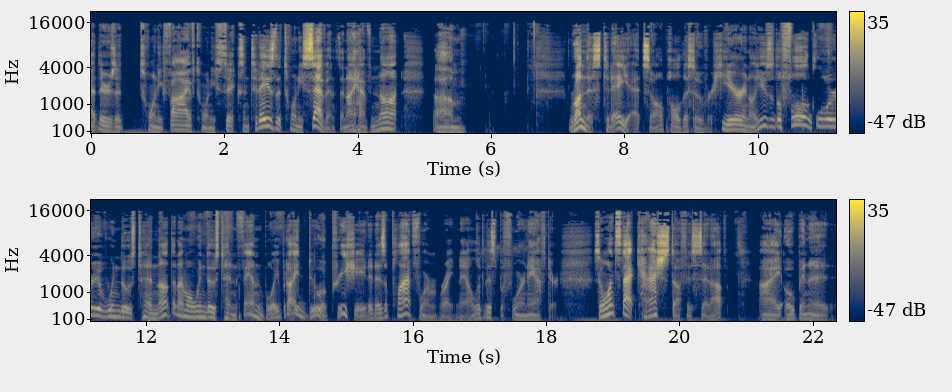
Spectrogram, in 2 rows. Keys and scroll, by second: 6.2 super+Tab.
